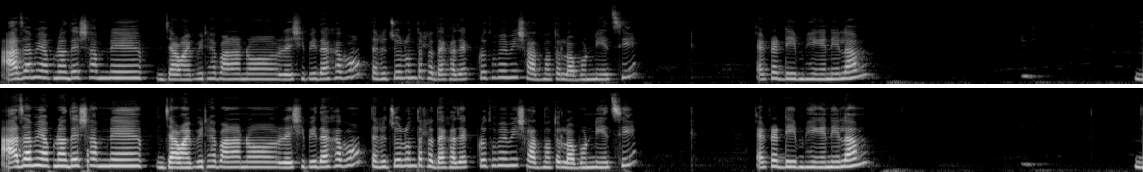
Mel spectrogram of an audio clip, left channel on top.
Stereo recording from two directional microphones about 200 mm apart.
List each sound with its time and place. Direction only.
0.0 s a woman's voice: 50° right (ahead or behind)
6.9 s a sound: 35° right (ahead or behind)
7.5 s a woman's voice: 35° right (ahead or behind)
